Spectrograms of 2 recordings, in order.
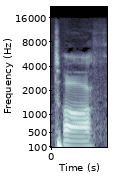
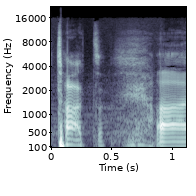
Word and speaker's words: Toth: though it's T oth guys it is not pronounced Tov it's tucked Daniel yet a solid placing here last year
